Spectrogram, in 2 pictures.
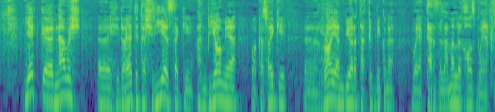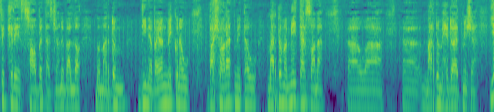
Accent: Ghazni, Afghanistan; ما از غزنی هستیم، از پشتون های غزنی هستیم

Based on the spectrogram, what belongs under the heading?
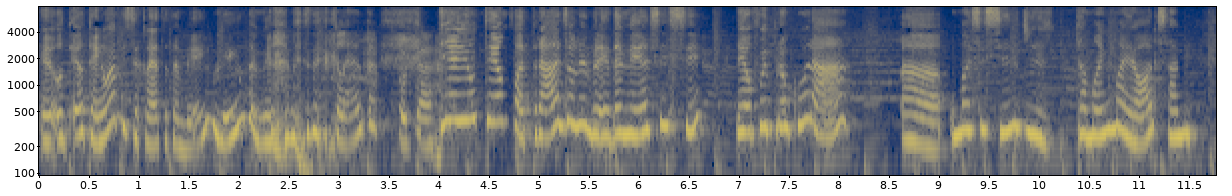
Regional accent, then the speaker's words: Santa Catarina, Brazil; Eu sou de Santa Catarina, lá tem muito morro, não dá pra andar de bicicleta.

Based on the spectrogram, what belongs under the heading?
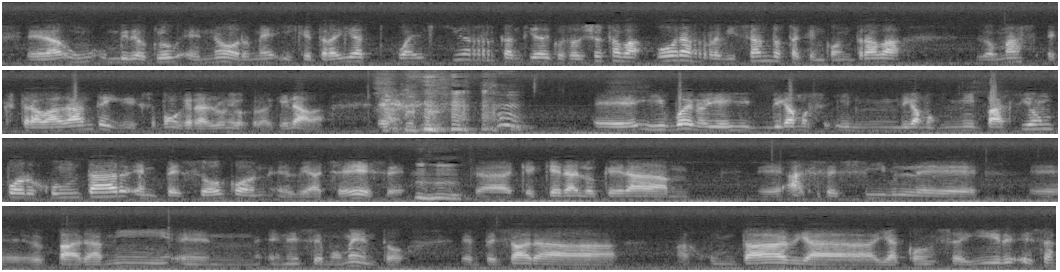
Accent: Campana, Buenos Aires Province, Argentina; yo me crié en Campana, en un pueblo muy chico

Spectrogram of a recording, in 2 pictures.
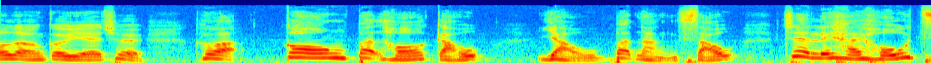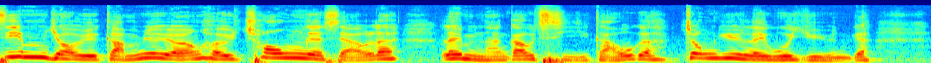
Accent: Hong Kong; 我們香港人有香港人的身份，我們有香港人的文化

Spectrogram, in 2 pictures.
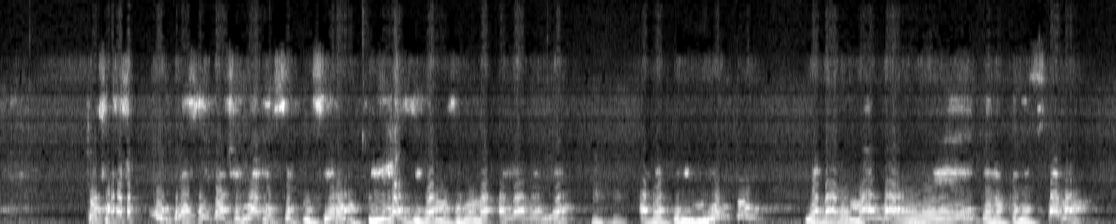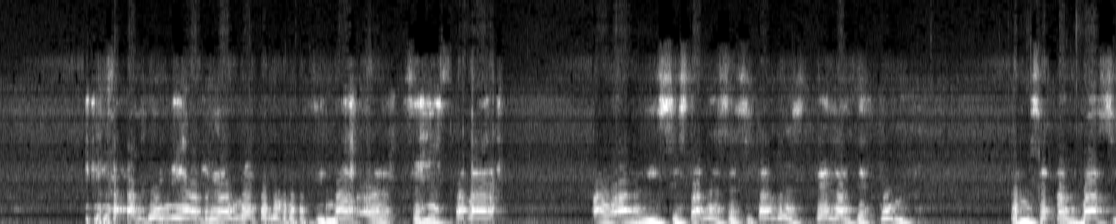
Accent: Ecuador; Nosotros somos tan ecuatorianos que no sabemos.

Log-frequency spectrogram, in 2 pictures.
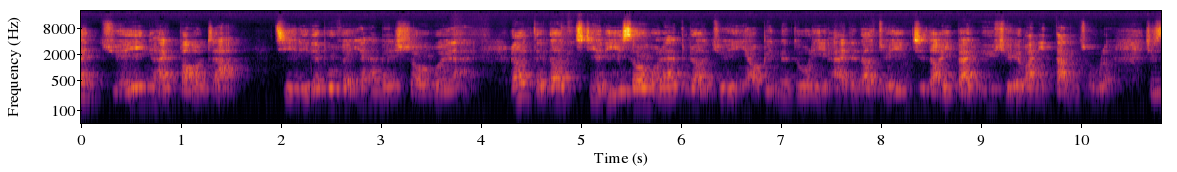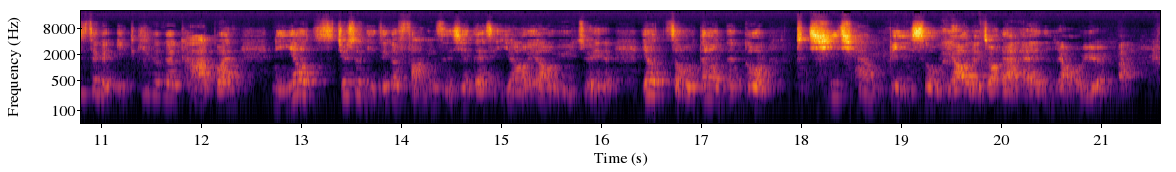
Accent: Taiwan; 这也完全不是我们台湾人会讲的一种语言啊，

